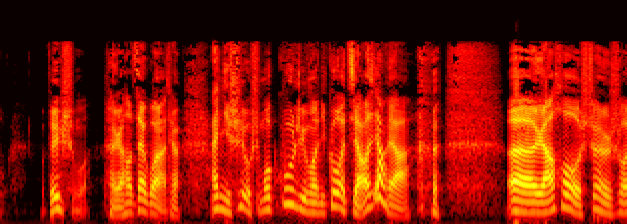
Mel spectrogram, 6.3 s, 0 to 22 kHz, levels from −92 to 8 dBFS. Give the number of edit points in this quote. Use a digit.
1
